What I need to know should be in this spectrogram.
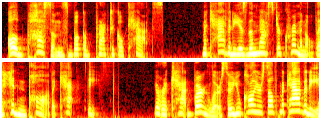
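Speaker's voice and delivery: high, cocky villain voice; Riddler voice. Acted. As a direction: play the smug showman. Riddler's delighted rant.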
